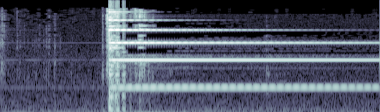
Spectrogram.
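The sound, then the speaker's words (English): A single bright bell strike after a brief silence, its clear metallic tone ringing on and slowly fading, fairly loud, with no voices. “The plaintiff bell, that was.”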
